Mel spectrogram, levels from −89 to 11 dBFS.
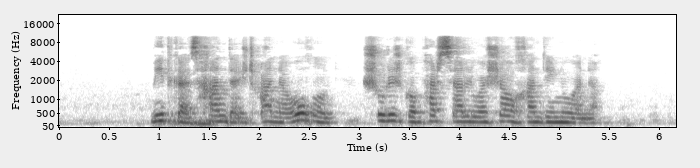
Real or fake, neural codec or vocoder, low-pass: fake; vocoder, 22.05 kHz, 80 mel bands, Vocos; 9.9 kHz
